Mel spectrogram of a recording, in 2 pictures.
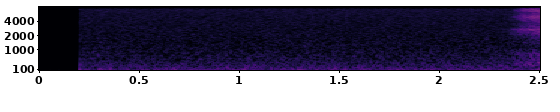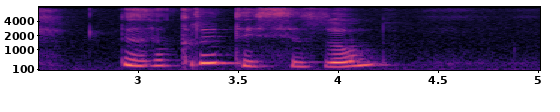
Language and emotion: Russian, sad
